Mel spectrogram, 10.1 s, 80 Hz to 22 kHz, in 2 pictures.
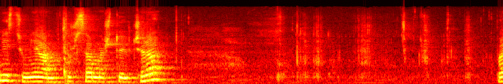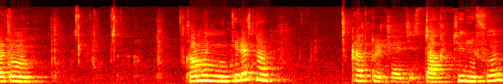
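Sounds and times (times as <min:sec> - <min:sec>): person chewing food: 0:01.8 - 0:06.9.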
